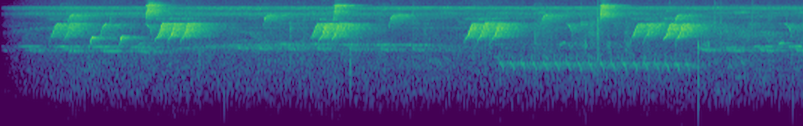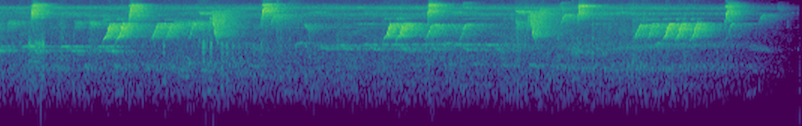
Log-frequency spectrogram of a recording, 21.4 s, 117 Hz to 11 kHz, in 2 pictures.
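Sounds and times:
Euphonia xanthogaster song in the Eastern Lowlands of South America: 0:00.0 - 0:21.4.

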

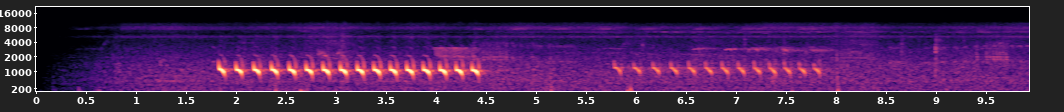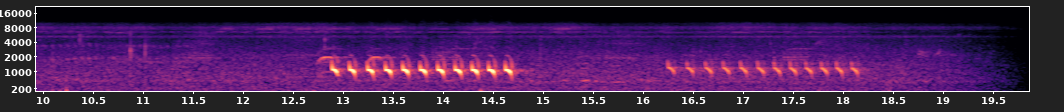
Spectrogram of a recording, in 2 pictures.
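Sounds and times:
Thamnophilus praecox duet in eastern lowlands of South America: 0:01.8 - 0:08.3, 0:12.8 - 0:14.8, 0:16.2 - 0:19.1.

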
